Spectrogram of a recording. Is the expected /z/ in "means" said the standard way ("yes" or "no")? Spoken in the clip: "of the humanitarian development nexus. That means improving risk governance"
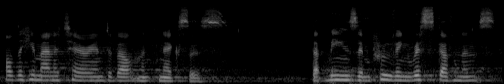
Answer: yes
